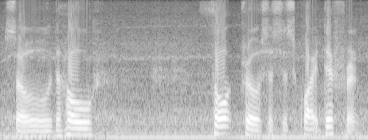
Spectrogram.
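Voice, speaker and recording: A man with a British accent talks from inside a motorcycle helmet in a casual, explanatory way. His pitch sits in the middle for a man. Clear vehicle and outdoor noise runs behind his voice. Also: unhurried, warm tone, rough recording. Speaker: motorcycle vlogger. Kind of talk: casual explanatory vlog talk while riding. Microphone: microphone inside the helmet. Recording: clear engine, wind and traffic noise.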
